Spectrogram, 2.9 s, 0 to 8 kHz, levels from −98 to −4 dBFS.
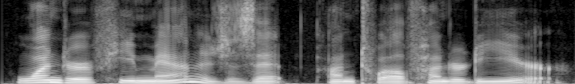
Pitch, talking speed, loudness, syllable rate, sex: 165 Hz, 210 wpm, -18 LUFS, 5.9 syllables/s, female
